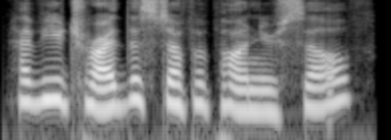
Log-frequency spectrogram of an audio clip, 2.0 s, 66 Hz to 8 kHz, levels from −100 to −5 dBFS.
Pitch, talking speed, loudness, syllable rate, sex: 220 Hz, 215 wpm, -20 LUFS, 5.6 syllables/s, female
